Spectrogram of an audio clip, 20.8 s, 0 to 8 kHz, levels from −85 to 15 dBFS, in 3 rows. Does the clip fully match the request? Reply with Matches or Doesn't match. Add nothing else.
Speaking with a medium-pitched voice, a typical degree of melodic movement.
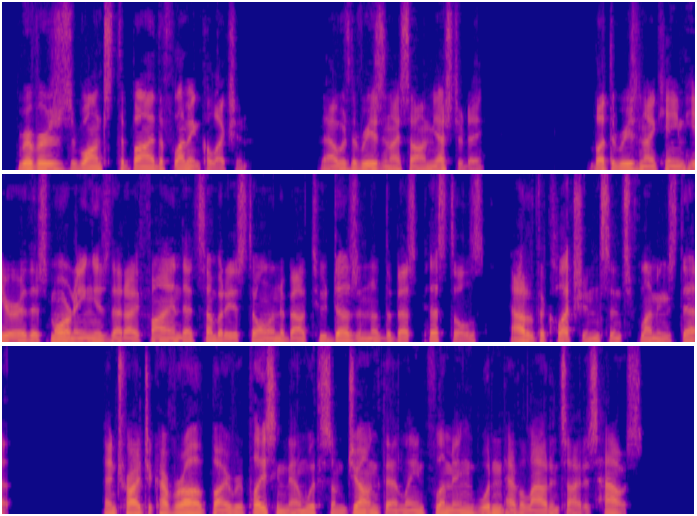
Doesn't match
